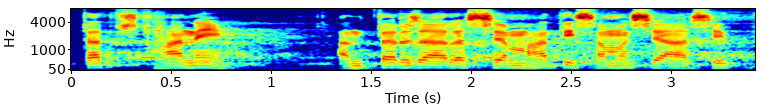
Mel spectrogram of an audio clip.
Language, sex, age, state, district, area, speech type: Sanskrit, male, 18-30, Odisha, Ganjam, rural, spontaneous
